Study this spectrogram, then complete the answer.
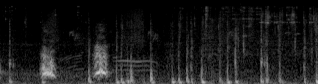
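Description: Horse hooves in Kingdom Come: Deliverance, with two heavy, loud clops followed by a quicker run of lighter, evenly spaced steps close up.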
